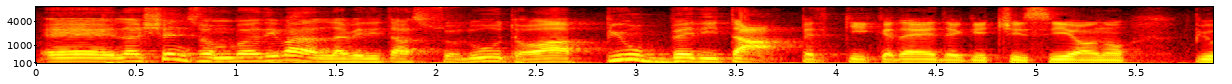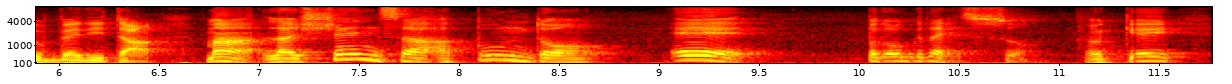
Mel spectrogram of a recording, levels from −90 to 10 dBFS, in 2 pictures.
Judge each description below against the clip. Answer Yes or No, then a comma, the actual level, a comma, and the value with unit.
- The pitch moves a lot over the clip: Yes, wide, 6.0 semitones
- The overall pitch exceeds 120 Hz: Yes, low, 135 Hz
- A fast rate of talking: No, average, 145 wpm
